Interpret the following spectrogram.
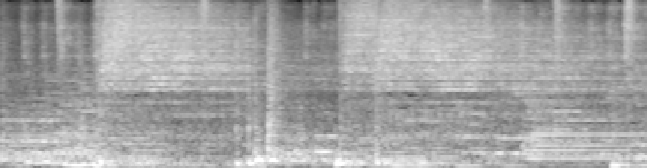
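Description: Two drum kits playing together in a gospel song, kick and snare hits with crash cymbals ringing out about half a second in and again past two seconds, over the band's backing music.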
